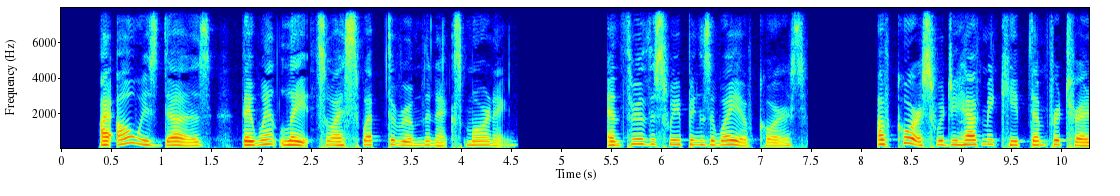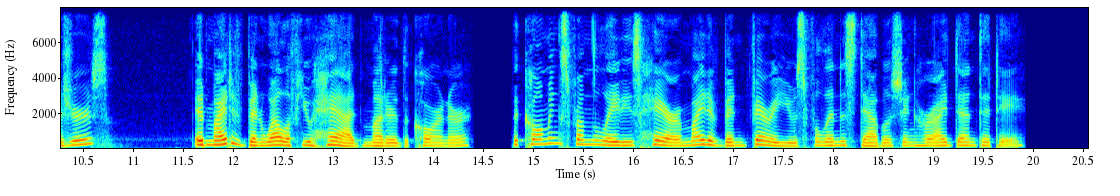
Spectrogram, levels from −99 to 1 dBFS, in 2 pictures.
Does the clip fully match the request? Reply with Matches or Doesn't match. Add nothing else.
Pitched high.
Matches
